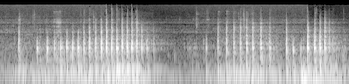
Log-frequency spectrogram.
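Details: MTD lawn tractor differential, shafts turned by hand: two quick rhythmic clicking crunches, about a second each, as the worn section rolls past; damaged, rounded-off gear teeth.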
